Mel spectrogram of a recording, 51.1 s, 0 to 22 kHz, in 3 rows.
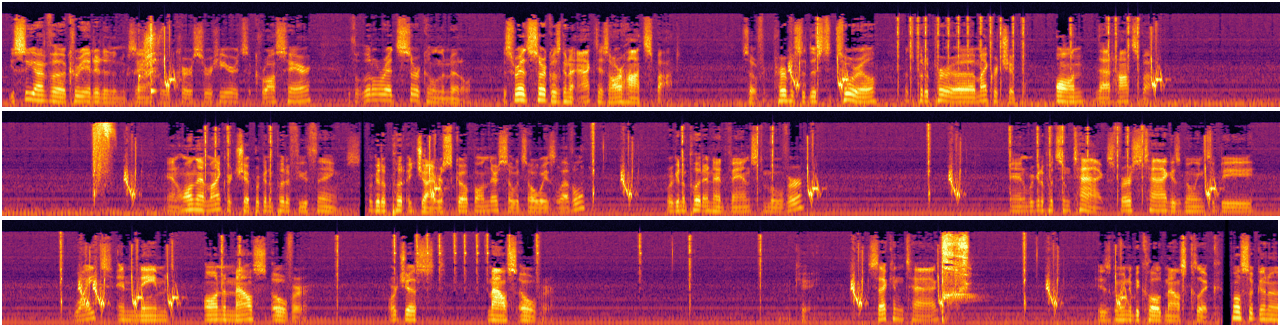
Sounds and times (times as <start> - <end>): Speech: 0.1 - 9.1, 9.9 - 15.4, 19.2 - 24.9, 25.9 - 27.8, 30.5 - 33.8, 35.0 - 38.2, 39.2 - 39.9, 40.6 - 41.5, 44.4 - 45.0, 45.6 - 46.7, 48.7 - 51.1.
